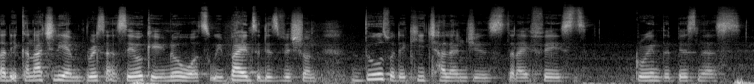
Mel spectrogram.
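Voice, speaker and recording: Fairly quick, fairly even speech in a Nigerian accent over noticeable background noise. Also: woman, fairly low pitch for a woman. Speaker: business founder and CEO. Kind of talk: interview.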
